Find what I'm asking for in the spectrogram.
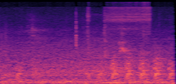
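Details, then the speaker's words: PC power supply that powers up unloaded with all rails present but fails under load: faint steady hum, then a thin high-pitched chirp once connected to the PC and switched on; filtering capacitor fault, primary or secondary stage. "Es un sonido que provee, conectamos, provee de la fuente. Puede ser en la etapa del primario, puede ser en la etapa del secundario. Ese sonido tiene que ver mucho con filtraje, ¿sí?"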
